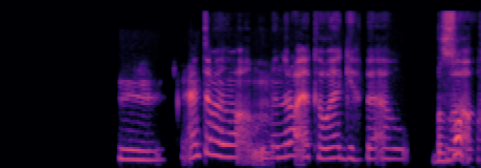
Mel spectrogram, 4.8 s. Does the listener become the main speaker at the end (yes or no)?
yes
